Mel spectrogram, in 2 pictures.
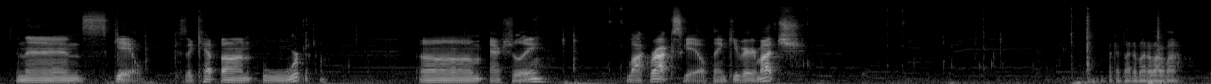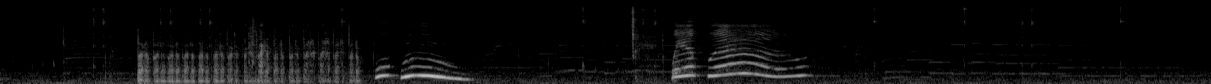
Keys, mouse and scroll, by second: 1.1 alt+s, 5.5 i, 8.8 right click, 9.7-10.1 scroll up 4, 10.6 space, 11.6 space, 13.1 right click, 13.8 shift+right click, 15.5-18.0 drag, 18.7 right click, 20.8-22.0 drag, 22.4 right click, 23.3-24.2 drag.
